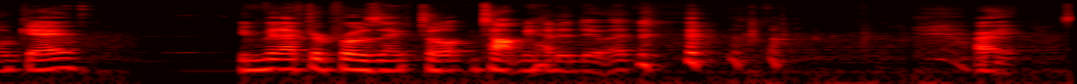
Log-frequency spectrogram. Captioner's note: laughs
